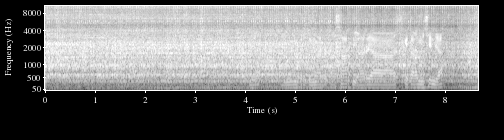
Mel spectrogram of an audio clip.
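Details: Toyota Calya/Daihatsu Sigra engine bay at idle: coarse steady grinding rumble that customer reported as rough engine noise; inspection found faulty water pump bearing, fixed by replacing water pump assembly.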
